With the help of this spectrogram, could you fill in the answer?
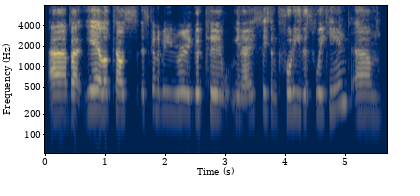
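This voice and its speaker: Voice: medium pitch, flat delivery, moderate pace, sharp tone, smooth, poor audio. A co-host in a casual sports podcast, easygoing with short replies.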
